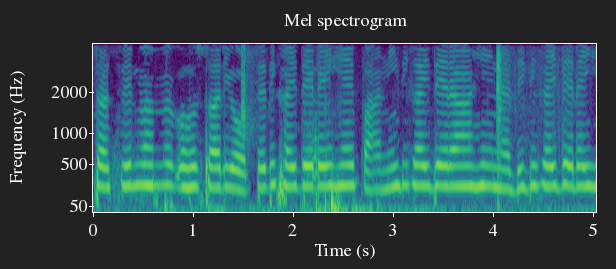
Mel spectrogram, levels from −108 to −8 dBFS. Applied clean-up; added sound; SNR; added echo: none; Fire; 12 dB; none.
